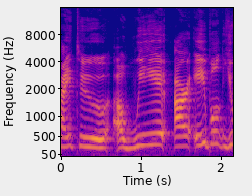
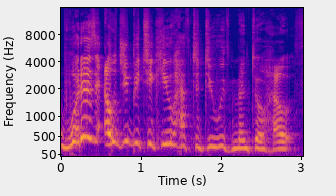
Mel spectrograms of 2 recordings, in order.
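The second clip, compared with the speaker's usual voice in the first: snide, sneering, bad-faith troll voice; 2 semitones lower than usual. Retelling a troll's question from chat: imitating a chat troll. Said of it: "So that's my best impression".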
